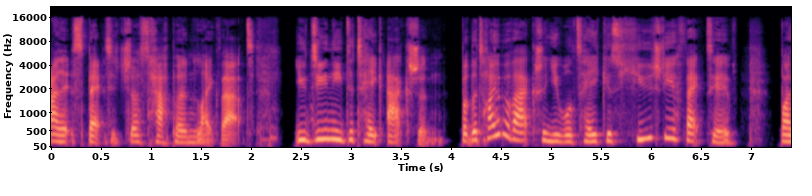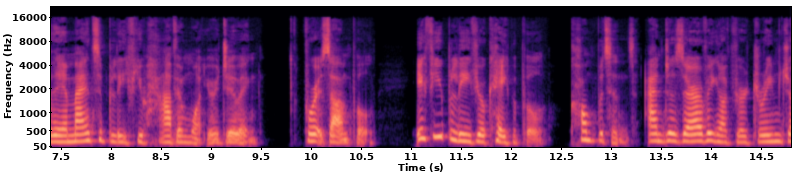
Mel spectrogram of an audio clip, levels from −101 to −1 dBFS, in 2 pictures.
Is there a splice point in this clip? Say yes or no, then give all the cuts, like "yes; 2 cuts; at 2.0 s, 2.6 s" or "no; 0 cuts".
no; 0 cuts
